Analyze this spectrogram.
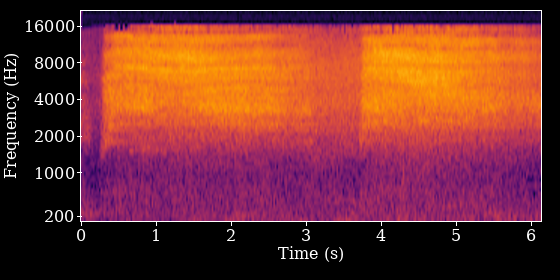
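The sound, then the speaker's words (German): Several voices imitate blowing wind with a steady, breathy hiss, holding two long whooshing gusts that fade slightly before surging again. No words are spoken. “Könnt ihr mir alle mit dem Wind helfen?”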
